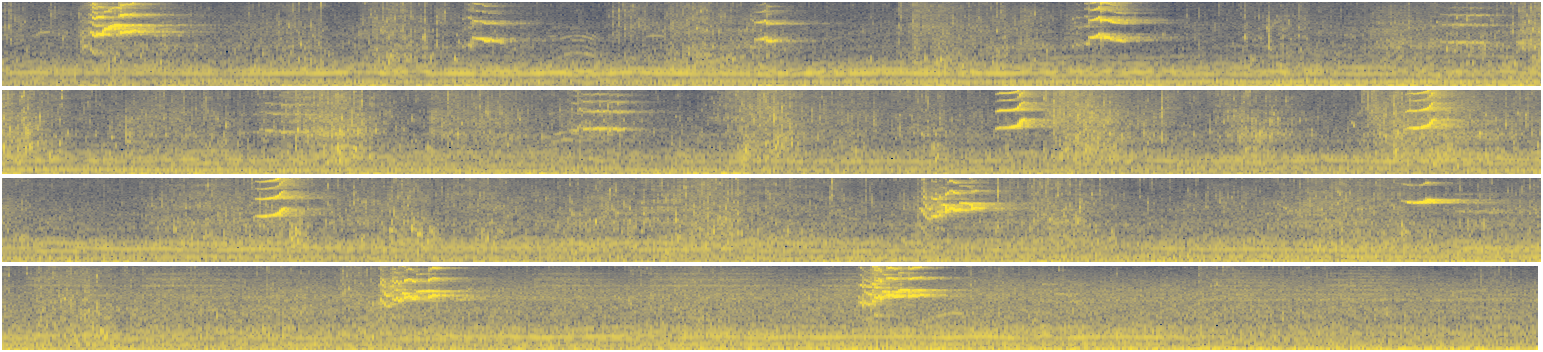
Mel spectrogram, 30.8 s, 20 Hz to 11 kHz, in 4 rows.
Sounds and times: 0.0s Noisy Miners call in the surrounding trees 7.7s
0.0s people trim their lawns 29.0s
0.0s Waves softly lap 30.7s
0.0s motorboats rush across the water 30.7s
0.1s Rainbow Lorikeets 1.2s
1.9s Rainbow Lorikeets 4.2s
5.3s Rainbow Lorikeets 6.1s
10.3s Noisy Miners call in the surrounding trees 11.2s
11.0s trains drone from above 30.7s
12.4s Noisy Miners call in the surrounding trees 13.4s
12.5s Rainbow Lorikeets 13.4s
14.2s Noisy Miners call in the surrounding trees 28.9s
14.4s Rainbow Lorikeets 15.4s
16.4s Rainbow Lorikeets 17.9s
19.7s Rainbow Lorikeets 21.0s
21.6s Rainbow Lorikeets 26.4s
27.1s Rainbow Lorikeets 28.7s

